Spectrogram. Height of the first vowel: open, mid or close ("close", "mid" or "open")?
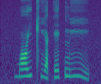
mid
